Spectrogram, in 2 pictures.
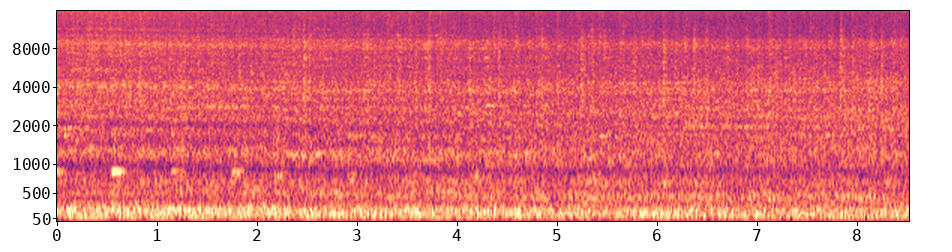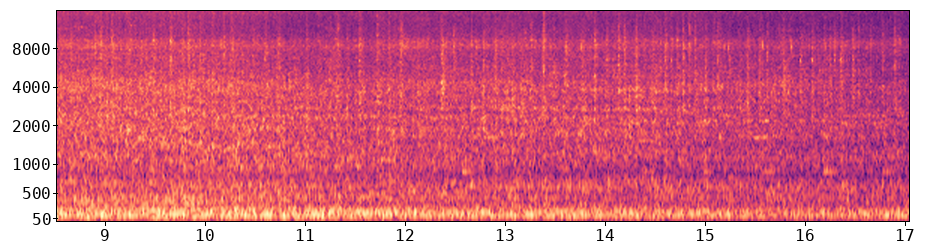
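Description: Combine harvester running steadily as it cuts wheat, its engine and machinery making a heavy continuous drone. The drone grows gradually fainter through the second half as the machine moves away.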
